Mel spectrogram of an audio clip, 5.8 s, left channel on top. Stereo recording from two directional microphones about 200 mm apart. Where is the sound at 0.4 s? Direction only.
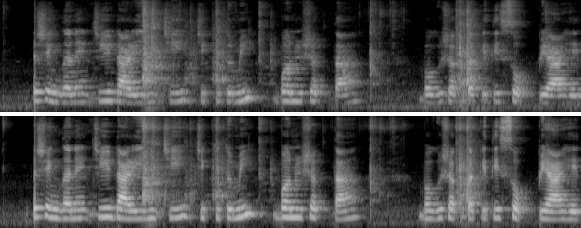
65° right (ahead or behind).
